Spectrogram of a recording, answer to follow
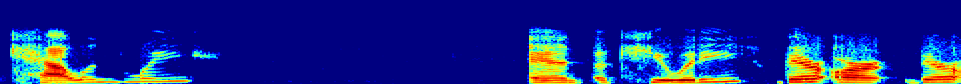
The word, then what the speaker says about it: Calendly: if we're speaking generically calendly and it felt like the word calendar except with instead of having the ER at the end of the word you would have ly and then acuity which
